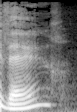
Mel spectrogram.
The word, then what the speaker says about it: vert: Un thé vert, final T not pronounced.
